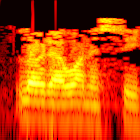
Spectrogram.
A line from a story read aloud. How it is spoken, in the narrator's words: he replied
